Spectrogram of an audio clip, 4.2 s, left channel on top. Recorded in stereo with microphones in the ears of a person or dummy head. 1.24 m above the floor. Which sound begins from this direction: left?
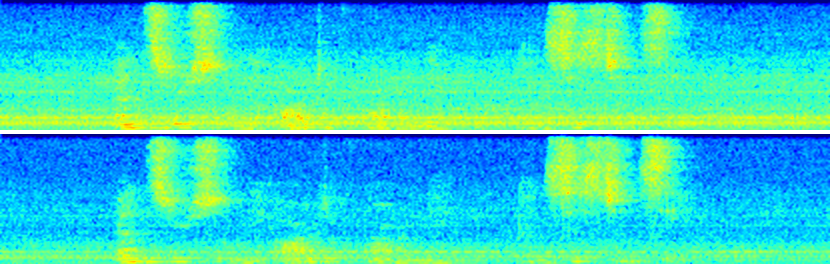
A woman speaking, at 0.6 s.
